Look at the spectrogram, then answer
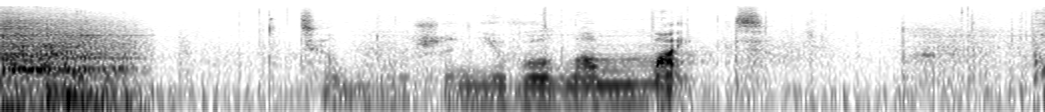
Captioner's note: crowd cheering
